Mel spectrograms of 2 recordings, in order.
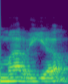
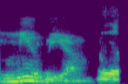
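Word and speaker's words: מרים: Kita sudah belajar kemarin ya, bukan Maryam tapi Miriyam.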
